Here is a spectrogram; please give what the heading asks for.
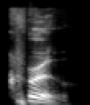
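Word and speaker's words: krewe: uh, my cousin was a member of a crew, and it's K R E W. That's how they pronounce it, the French French spelling of it.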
